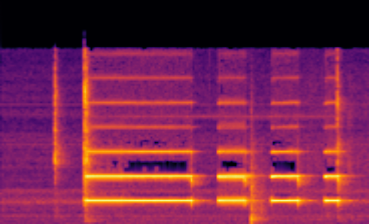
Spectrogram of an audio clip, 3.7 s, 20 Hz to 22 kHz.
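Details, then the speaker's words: APC Back-UPS 650 bench test with adjustable input voltage: raised from 123.7 V AC, it switched to battery for too-high input voltage. High, piercing beeps at an uneven rate, about two a second, likely the on-battery alarm. "now it's switched to battery power because the incoming power was too high voltage"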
